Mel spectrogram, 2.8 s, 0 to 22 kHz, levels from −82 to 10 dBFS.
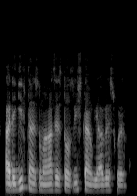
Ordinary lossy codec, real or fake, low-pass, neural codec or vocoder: none; real; 7.2 kHz; none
